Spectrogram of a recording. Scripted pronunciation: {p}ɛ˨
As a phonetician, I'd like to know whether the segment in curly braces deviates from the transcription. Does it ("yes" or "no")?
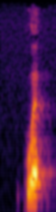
yes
